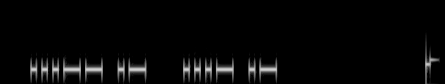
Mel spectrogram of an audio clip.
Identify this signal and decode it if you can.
Morse code, heard as a keyed tone, about 22 wpm, 700 Hz. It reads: 3A VA
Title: Field Day Exchanges Encore - 22wpm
